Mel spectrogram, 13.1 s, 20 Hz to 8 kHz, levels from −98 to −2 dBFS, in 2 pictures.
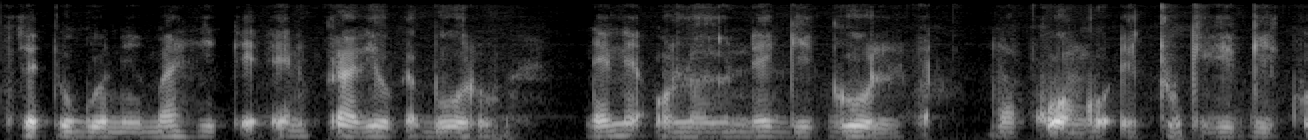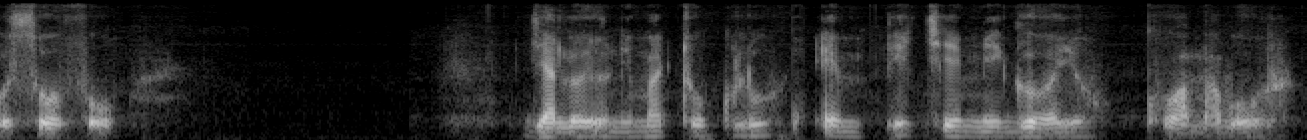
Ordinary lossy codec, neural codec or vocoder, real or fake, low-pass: none; codec, 24 kHz, 6 kbps, HILCodec; fake; 7.2 kHz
